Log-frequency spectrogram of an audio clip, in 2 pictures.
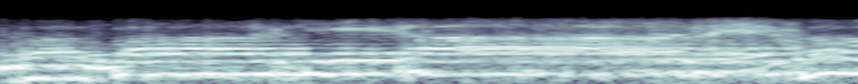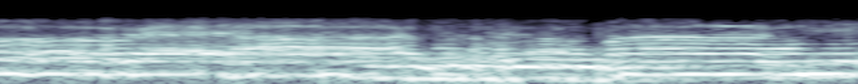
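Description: Devotional chanting of an Urdu salaam, the voices holding long drawn-out notes with slight wavering in pitch.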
